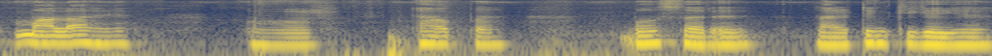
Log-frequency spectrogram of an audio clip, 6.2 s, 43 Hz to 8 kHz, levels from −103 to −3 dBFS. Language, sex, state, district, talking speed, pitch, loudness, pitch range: Hindi, male, Bihar, Jamui, 115 wpm, 135 Hz, -15 LUFS, 130-145 Hz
